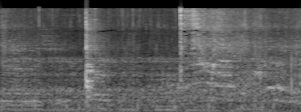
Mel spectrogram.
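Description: Village-style chicken curry bubbling in a pot while it is stirred, with a steady sizzle, a sharp scrape of the spoon against the pot, and another brush of stirring later on, loud and close.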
